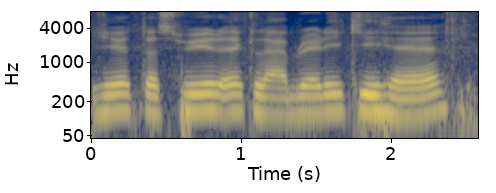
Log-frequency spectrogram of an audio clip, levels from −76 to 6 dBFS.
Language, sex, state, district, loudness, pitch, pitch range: Hindi, male, Assam, Kamrup Metropolitan, -13 LUFS, 130 Hz, 125-135 Hz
